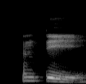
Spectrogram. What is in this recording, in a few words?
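"henti", Malay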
